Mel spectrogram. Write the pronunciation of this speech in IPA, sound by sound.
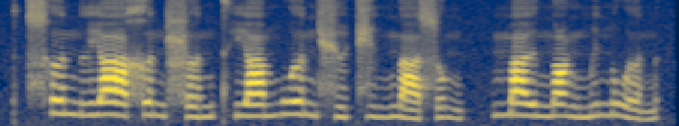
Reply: t͡sʰ ə˥˧ n l j ä˥˧ x ə˥˩ n ʂ ə˧˥ n t̪ʰ j ä˥ m w ə˥˩ n ɕ y˧˥ t͡ɕ i˧˥ ŋ n̪ ä˨˩ s ʊ˥˩ ŋ | m a˥˧ ɪ̯ n̪ ɑ˥˩ ŋ m i˥ n w ə˨˩˦ n

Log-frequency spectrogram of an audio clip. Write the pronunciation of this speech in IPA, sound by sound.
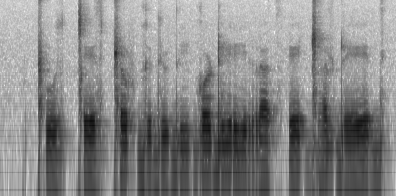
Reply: ǁ u˨ z ǀ e˨ z ǁ ɵ˦ f ɡ ɨ˨ d ʉ˨ d̪ i˧ ɡ o˦ ɖ i˦ ɾ i˧ r ɐ˨ t͡sʼ e˧ ɡ͡ǁ ɐ˦ z ɖ e˨˦ d

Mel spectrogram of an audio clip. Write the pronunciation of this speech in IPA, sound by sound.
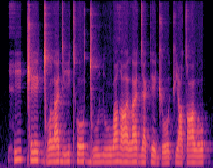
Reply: h iː˦ ǁ eː˦ ɡ͡ǀ o˨ lˠ æ˦ d iː˨ tʰ oː˦ ɡ͡ǀ uː˨ ʎ uː˨ w i˦ ðˤ iː˨ lˠ æ˦ d æ˦˨ k e˦˨ d͡ʒ oː˨ t͡ʃ iː˨ tˤ oː˦

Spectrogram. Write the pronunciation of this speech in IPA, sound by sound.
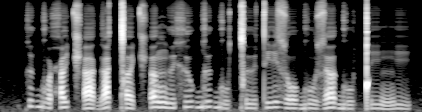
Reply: k ɨ˥ ɡ u˧˩ ħ ɨ˥ t͡ʃʼ a˧˩ ɡ a˥ ǀ ɐ˧ t͡ʃʼ ɐ˥ ŋ ɨ˧ xʲ u˥ ɡ ɨ˥ ɡ u˩˧ ǀ ɨ˧ t i˥ z o˧ ɡ u˧˩ z ɐ˥˧ ɡ u˩˧ ǃ i˧˩ ŋ i˧˩

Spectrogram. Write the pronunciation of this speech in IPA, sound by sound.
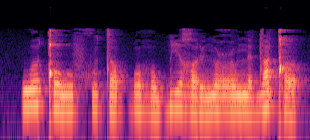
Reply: w ɤ ǃ o w u f x u t ʌ p ɓ o ɦ o w ɓ i ʁ ɤ ɾ ʉ n u ʕ u n ɛ d a ǃ ʌ

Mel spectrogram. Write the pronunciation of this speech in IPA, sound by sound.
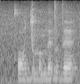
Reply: kʰ ɔ ɟ ɔ n ɔ n ɛ d ɐ d ɛ

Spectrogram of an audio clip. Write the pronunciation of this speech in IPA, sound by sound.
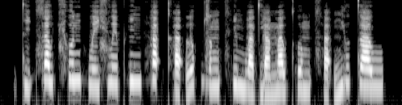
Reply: t̪ i˨ ʔ s a˥˧ w t͡ɕʰ o˦ n h w e˧ ɕ w e˦ pʰ ĩ˦ ŋ h a˦ ʔ kʰ a˨ ʔ l o˦ p̚ d͡z ɔ˧ ŋ t͡sʰ ĩ˥˧ m w a˧ t̪ j a˧ m a˧ w t̪ʰ o˧ m t͡sʰ a˨ ʔ ŋ j u˦ t̪ a˦ w

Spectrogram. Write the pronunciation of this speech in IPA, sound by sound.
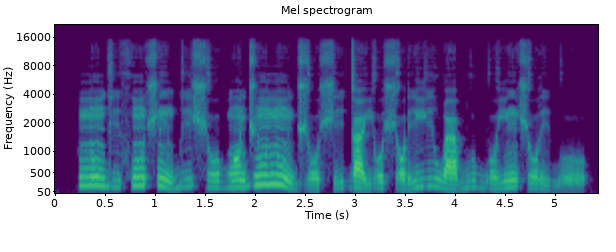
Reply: n ũ˦ ɡ i˧ f ũ˦ ʃ ĩ˦˨ b i˧ ʃ o˧ b ɔ̃˧ d͡ʒ ũ˦ n ũ˦˨ d͡ʒ o˨ ʃ i˨˦ ɡ a˦˨ j o˧ ʃ ɔ˨ ɾ i˨˦ j i˦ w a˧ b u˦ b o˧ j ĩ˦ ʃ o˧ ɾ i˨ b o˨

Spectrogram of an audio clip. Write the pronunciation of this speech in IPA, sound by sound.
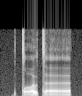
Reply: tˤ æ̰ ʊ̯ t æ̰

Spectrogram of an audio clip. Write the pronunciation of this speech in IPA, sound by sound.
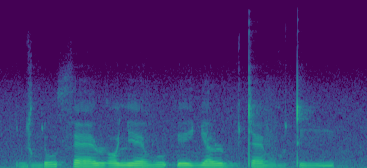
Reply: d o̤ ɾ u θ æ ɹ ɔ lʲ æ v u ʔ e ʎ a ɭ ṳ t æ v ɔ̤ t i

